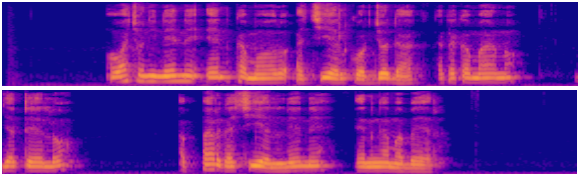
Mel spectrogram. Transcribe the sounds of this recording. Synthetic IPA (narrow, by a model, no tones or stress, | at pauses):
ɔwat͡ʃɔninɛnɛʔɛnkamɔɾɔʔat͡ʃɪɛlkɔrd͡ʒɔdakːatakamanɔ | d͡ʒatɛlɔ | apaɾkat͡ʃɪɛlnɛnɛː | nŋamabɛɾ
